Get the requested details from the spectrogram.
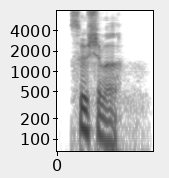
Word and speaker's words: Tsushima: I am playing Ghost of Tsushima. Ghost of. So you didn't wait long enough. – Tsushima.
